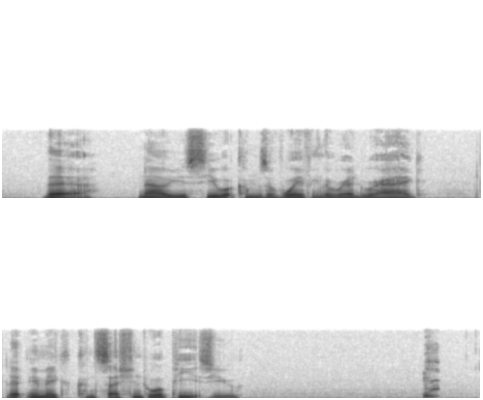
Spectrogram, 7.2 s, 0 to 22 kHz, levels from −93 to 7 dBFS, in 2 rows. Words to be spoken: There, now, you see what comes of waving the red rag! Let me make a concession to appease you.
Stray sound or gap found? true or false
true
